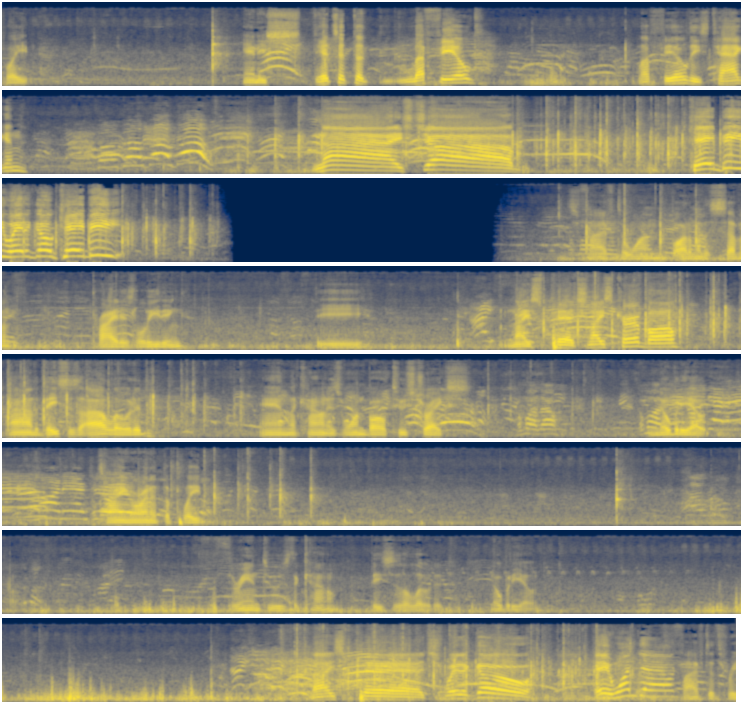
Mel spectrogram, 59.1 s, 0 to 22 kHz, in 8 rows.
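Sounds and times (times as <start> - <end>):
spectators' voices: 0.0 - 16.8, 19.9 - 52.8, 53.8 - 59.0
sharp ringing crack of baseball: 2.1 - 2.4, 43.1 - 43.4.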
